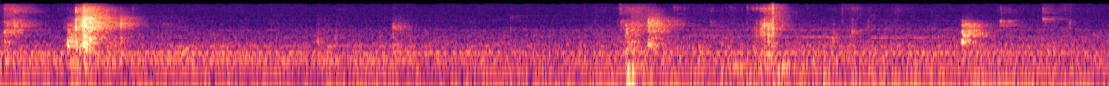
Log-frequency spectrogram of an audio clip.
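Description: A solid pink "Absolut" bar soap, held in the hand, is scratched in lines with a metal tool. Short, dry, bright scraping strokes come in separate bursts, with quiet pauses between them.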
